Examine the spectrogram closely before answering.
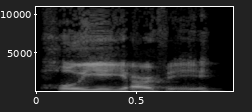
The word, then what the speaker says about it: Puljujärvi: It's Jesse Puljujärvi. Finnish names are really tricky because the letters don't make the sounds you expect them to.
